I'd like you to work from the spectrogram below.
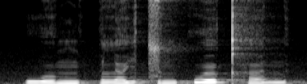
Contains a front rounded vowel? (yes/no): yes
